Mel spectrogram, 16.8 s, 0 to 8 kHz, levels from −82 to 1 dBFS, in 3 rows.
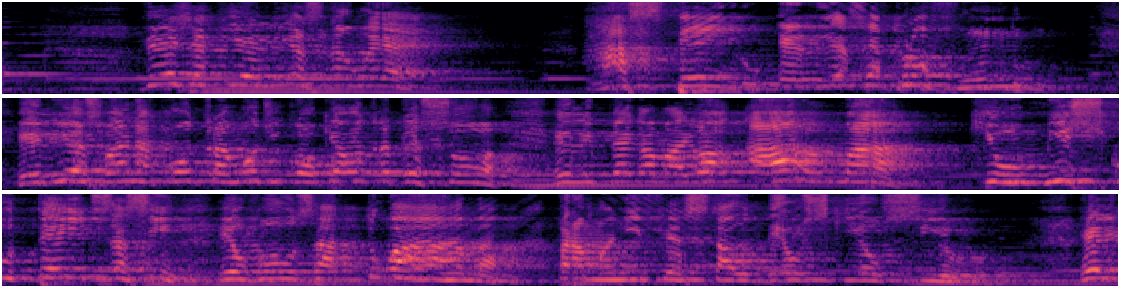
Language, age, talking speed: Portuguese, 40-59, 150 wpm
